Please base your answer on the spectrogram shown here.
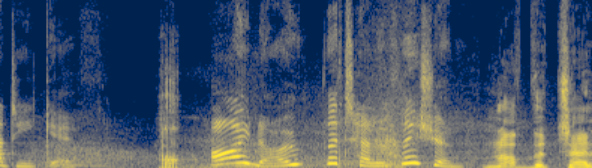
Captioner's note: oinks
